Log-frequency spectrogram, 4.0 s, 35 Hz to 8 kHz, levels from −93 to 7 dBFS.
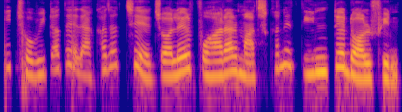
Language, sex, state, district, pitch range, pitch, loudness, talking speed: Bengali, female, West Bengal, Jhargram, 210-305 Hz, 250 Hz, -19 LUFS, 150 wpm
